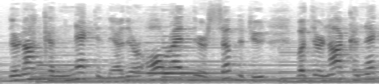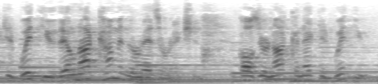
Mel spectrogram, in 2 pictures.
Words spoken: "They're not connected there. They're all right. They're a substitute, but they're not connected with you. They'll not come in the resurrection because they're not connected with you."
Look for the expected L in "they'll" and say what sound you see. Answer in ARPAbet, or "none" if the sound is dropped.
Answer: L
